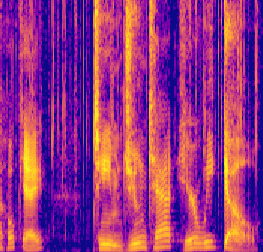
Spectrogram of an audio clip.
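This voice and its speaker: A man acting in an audio drama as a casual, wry young hero and chatty narrator, with an expressive delivery. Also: on the high side, takes it slowly, creaky, noisy background, heavily acted. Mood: uneasy, joking.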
